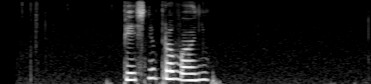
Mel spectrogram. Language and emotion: Russian, sad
